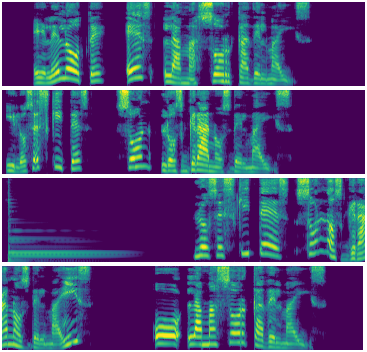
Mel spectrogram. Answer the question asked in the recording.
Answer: Sí, los esquites son los granos del maíz.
